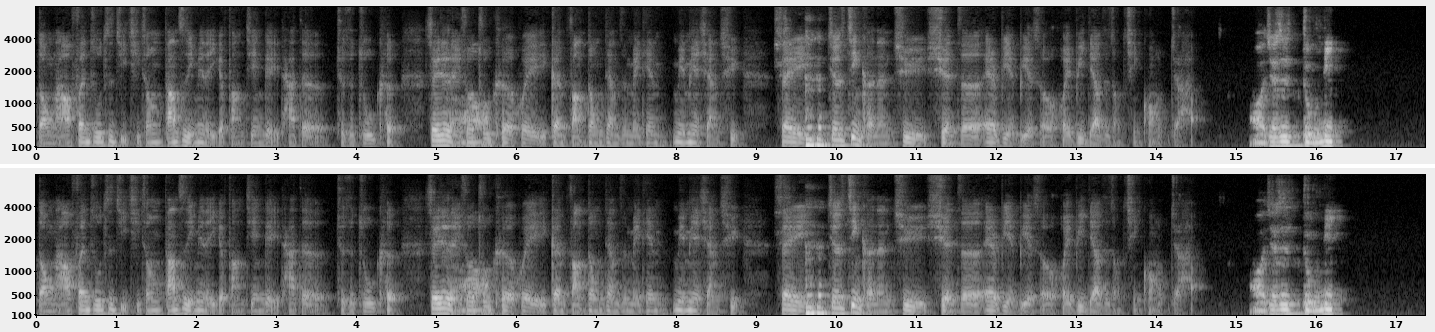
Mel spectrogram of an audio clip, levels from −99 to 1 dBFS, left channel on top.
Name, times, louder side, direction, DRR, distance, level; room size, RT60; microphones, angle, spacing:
voice 1, 0.0-8.8 9.3-14.5, equal, 10° left, 2.0 m, -32 dB
voice 2, 15.2-16.2, left 1 dB, 70° left, 2.0 m, -21 dB
24.5 x 10.5 x 3.3 m
head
